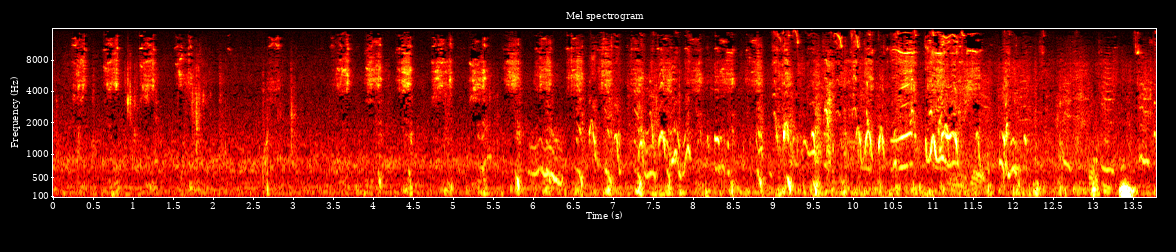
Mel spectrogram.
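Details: African wild dogs, or painted wolves, returning to their den to feed puppies on a private game reserve in South Africa's Kalahari Desert, filmed with a GoPro; soft whimpers and squeaky whines with low growls build after a quiet start, amid rustling.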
